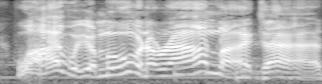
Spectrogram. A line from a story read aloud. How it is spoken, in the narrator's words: He asked in a shriek I'd never heard before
